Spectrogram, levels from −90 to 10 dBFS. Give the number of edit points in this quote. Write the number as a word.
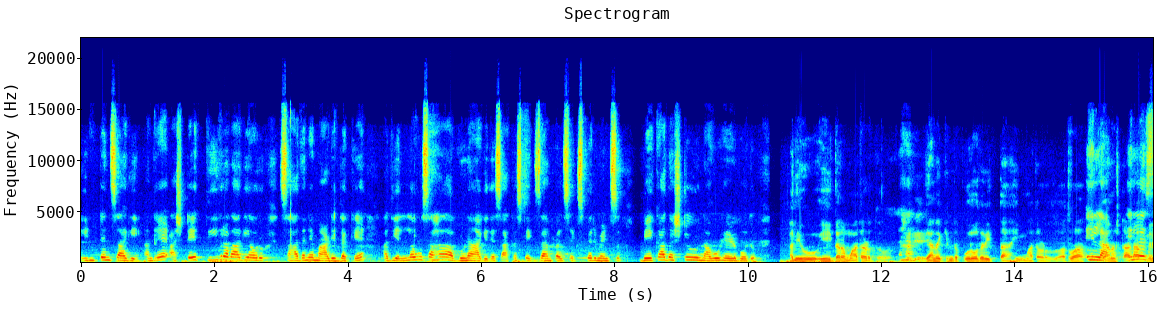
one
